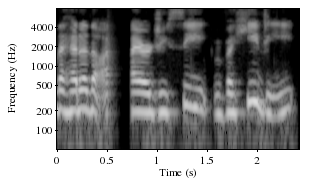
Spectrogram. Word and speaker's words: Vahidi: So remember, they just talked about the head of the IRGC, Vahidi. It's, you know, it's it's pronounced Vahidi, but remember this is Vahidi, right?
